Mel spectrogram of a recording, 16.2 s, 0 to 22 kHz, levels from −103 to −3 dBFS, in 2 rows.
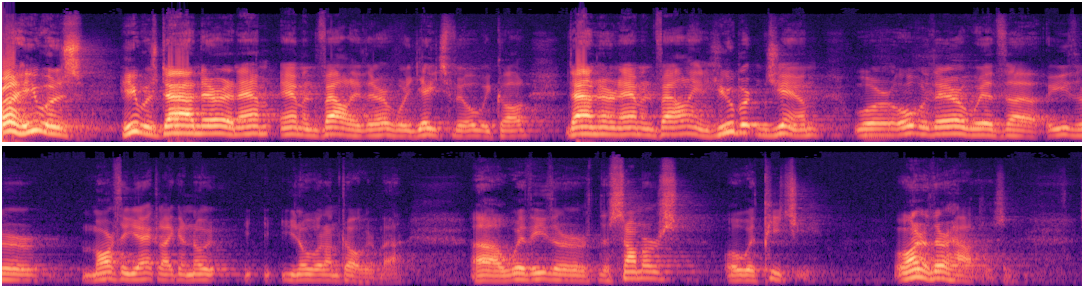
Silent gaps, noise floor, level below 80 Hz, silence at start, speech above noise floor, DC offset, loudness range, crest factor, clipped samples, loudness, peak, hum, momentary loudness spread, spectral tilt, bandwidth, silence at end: none; -59 dBFS; -66 dBFS; 0 s; 39 dB; under 0.1%; 10 LU; 20 dB; under 0.1%; -20 LUFS; 0 dBFS; none; 17 LU; -4.5 dB/octave; 16.5 kHz; 0.55 s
